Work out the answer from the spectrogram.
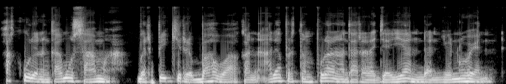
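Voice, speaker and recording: A man's voice: mid-range voice, fairly quick, a little mellow, lightly acted. A man voicing a lazy, joking young nobleman who likes women, in a casual storytelling recap. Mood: teasing. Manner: teasing, exclaiming.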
